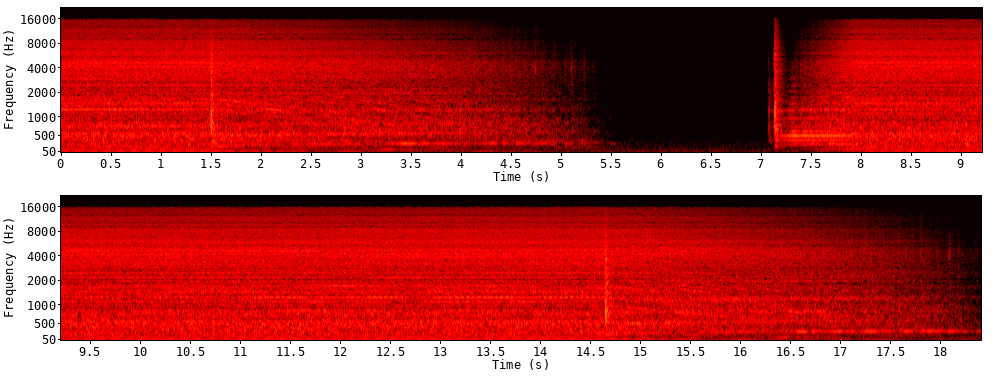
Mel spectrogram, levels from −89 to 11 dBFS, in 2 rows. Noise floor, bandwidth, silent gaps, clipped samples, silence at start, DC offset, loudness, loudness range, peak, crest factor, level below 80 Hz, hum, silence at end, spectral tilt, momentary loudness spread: -77 dBFS; 16 kHz; none; under 0.1%; 0 s; under 0.1%; -36 LUFS; 12 LU; -18 dBFS; 22 dB; -60 dBFS; none; 0 s; -1 dB/octave; 13 LU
